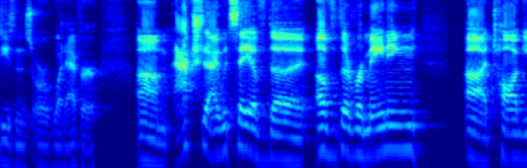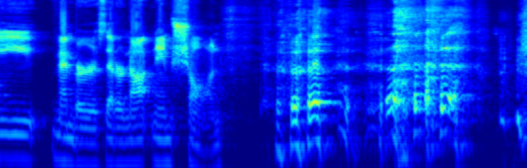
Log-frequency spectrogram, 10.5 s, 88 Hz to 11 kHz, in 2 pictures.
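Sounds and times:
speech: 0.0 - 10.5
person laughing in breathy bursts: 7.9 - 10.5
person coughing roughly: 8.4 - 10.5.

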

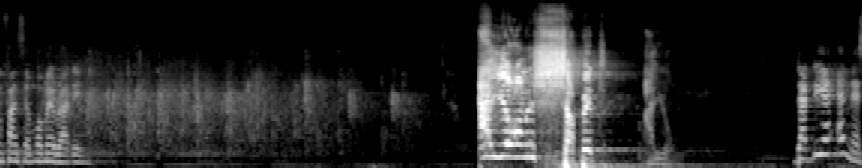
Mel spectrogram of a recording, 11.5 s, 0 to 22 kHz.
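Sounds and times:
crowd applauding: 0.0 - 5.8, 6.4 - 7.9
speech: 0.1 - 1.4, 6.6 - 8.9, 10.6 - 11.4
raised voice: 6.4 - 8.9.

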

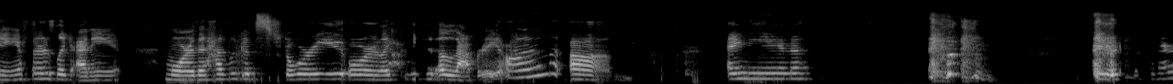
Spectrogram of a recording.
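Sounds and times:
speech: 0.0 - 6.4, 7.3 - 8.2, 11.0 - 11.7
person coughing up phlegm: 9.3 - 10.0, 10.9 - 11.5.

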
